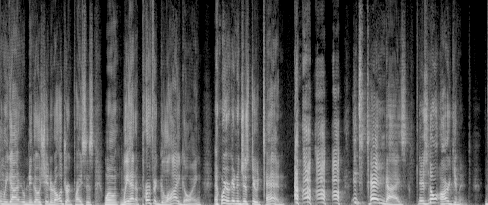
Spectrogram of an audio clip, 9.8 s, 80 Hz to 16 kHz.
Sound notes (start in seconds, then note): 5.8 laugh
